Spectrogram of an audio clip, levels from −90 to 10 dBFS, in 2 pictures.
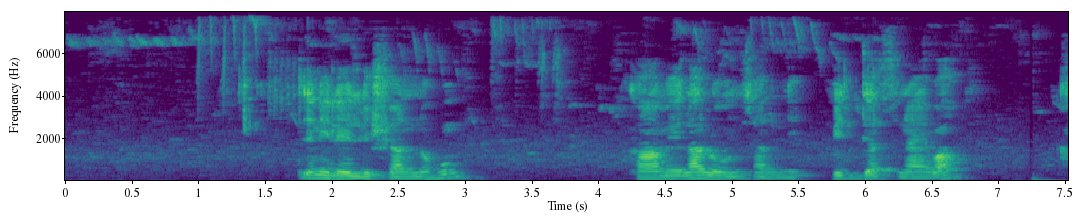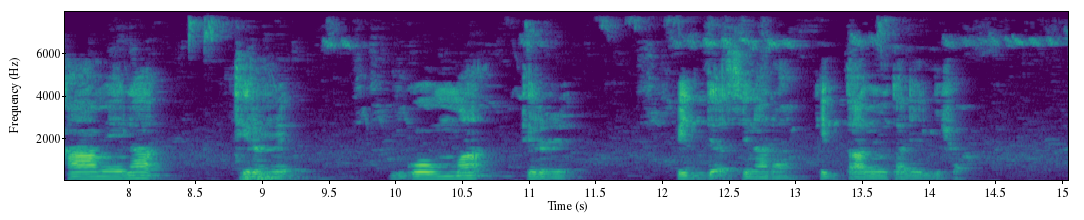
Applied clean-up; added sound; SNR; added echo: classical method WPE with log-MMSE.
